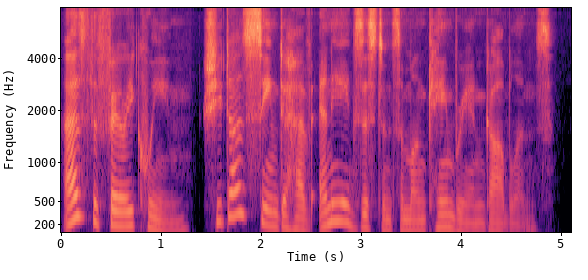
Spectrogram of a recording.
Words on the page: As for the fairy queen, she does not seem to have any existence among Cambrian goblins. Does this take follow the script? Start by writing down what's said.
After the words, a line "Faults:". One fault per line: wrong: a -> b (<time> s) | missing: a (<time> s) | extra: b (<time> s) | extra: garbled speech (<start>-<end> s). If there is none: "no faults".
As the fairy queen, she does seem to have any existence among Cambrian goblins.
Faults:
missing: for (0.3 s)
missing: not (1.9 s)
